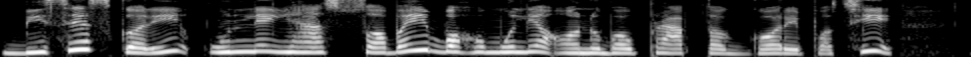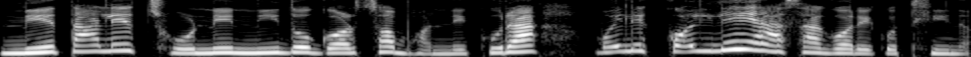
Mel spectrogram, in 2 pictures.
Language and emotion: Nepali, surprised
